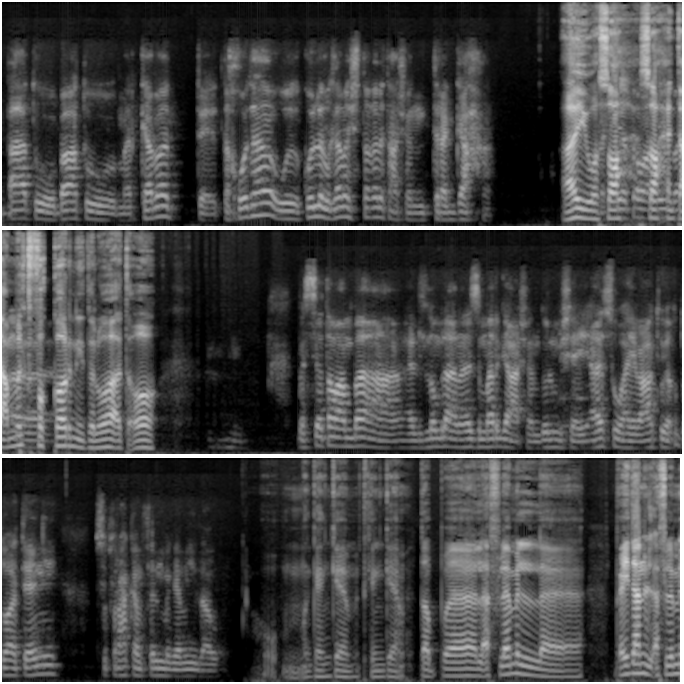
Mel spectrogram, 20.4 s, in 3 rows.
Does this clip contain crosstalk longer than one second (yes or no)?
yes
